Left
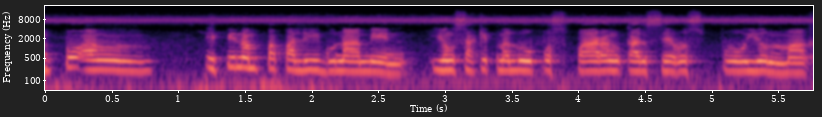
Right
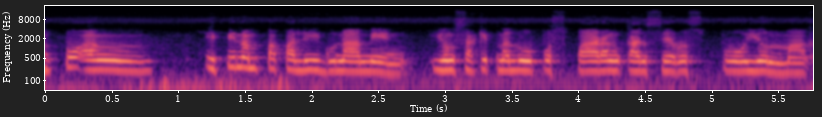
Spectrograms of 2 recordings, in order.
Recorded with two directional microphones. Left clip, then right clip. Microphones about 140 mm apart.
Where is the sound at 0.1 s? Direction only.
30° left (ahead or behind).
